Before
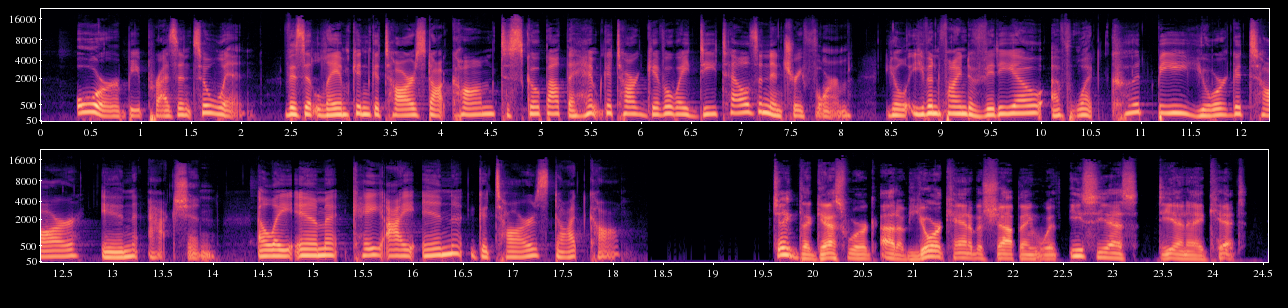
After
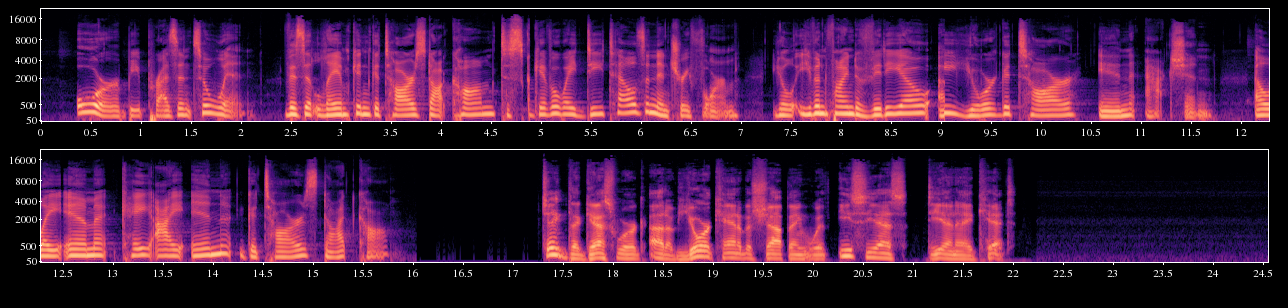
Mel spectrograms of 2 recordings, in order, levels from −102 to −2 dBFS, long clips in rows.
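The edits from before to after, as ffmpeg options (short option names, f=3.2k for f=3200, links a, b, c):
-filter_complex "[0:a]asplit=3[a][b][c];[a]atrim=end=4.882[d];[b]atrim=start=6.008:end=10.162[e];[c]atrim=start=11.338[f];[d][e]acrossfade=d=0.004:c1=hsin:c2=hsin[g];[g][f]acrossfade=d=0.004:c1=hsin:c2=hsin"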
